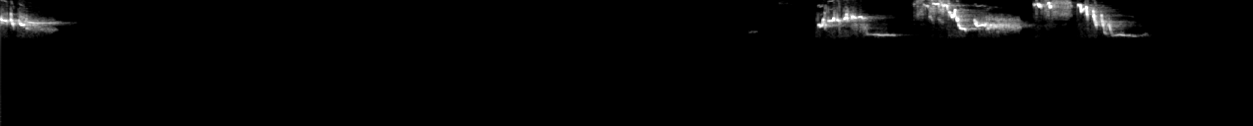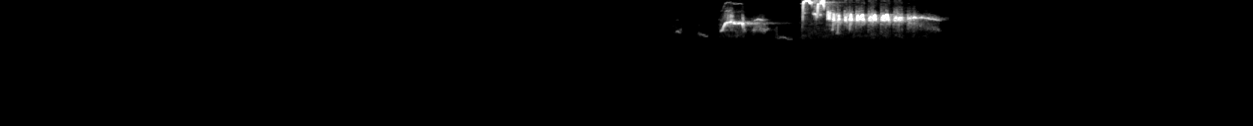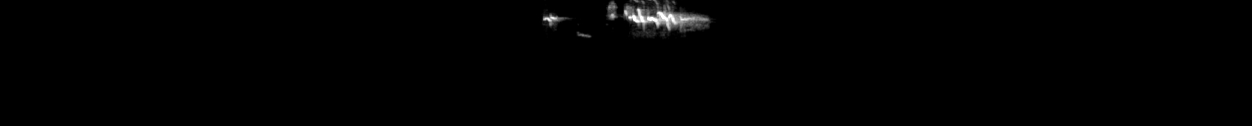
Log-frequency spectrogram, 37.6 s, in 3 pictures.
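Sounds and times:
European robin song: 0:00.0 - 0:00.8, 0:07.5 - 0:11.6, 0:19.2 - 0:22.1, 0:30.4 - 0:32.3.

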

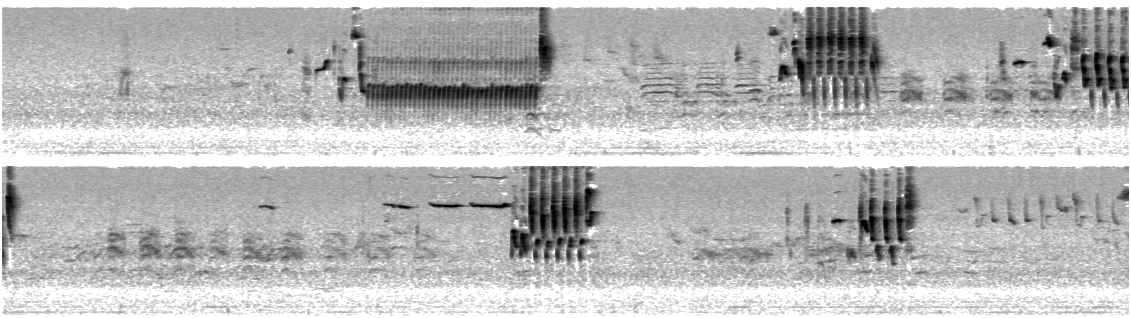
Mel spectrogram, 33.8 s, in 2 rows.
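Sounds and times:
common nightingale song: 0:01.2 - 0:33.8.

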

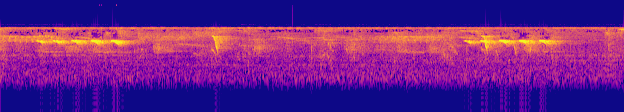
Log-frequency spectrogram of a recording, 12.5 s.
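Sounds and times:
bird calls: 0:00.0 - 0:11.3.

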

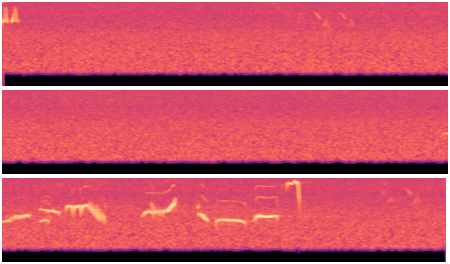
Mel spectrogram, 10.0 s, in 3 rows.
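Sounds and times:
common blackbird Turdus merula warbled whistles and squeaky notes: 0:06.7 - 0:08.9.

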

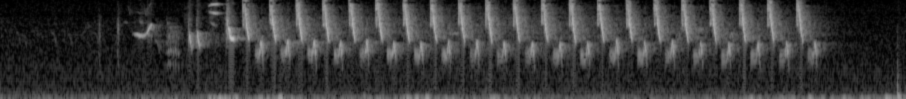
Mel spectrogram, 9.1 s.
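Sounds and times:
Common nightingale song: 0:00.0 - 0:08.5.

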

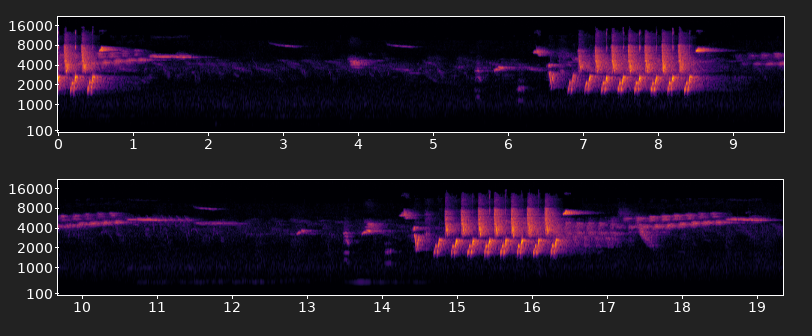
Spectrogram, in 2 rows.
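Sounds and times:
common nightingale singing: 0:00.0 - 0:19.3.

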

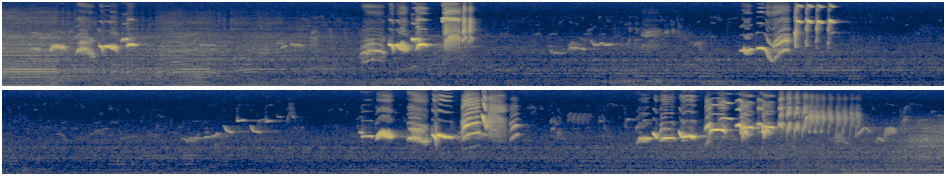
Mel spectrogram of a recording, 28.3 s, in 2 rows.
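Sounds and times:
common blackbird singing: 0:00.0 - 0:02.2, 0:04.0 - 0:07.2, 0:08.0 - 0:12.6, 0:19.4 - 0:27.8.

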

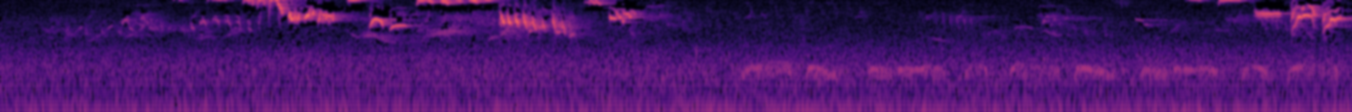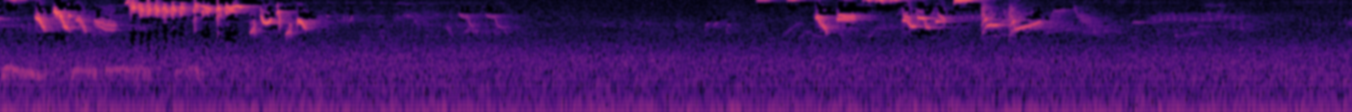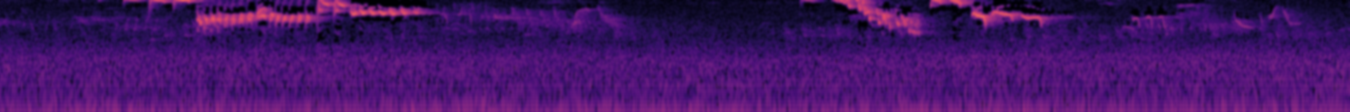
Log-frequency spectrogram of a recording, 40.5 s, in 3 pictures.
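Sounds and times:
European robin singing: 0:00.5 - 0:18.7, 0:20.6 - 0:26.1, 0:27.0 - 0:33.4, 0:34.9 - 0:40.5.

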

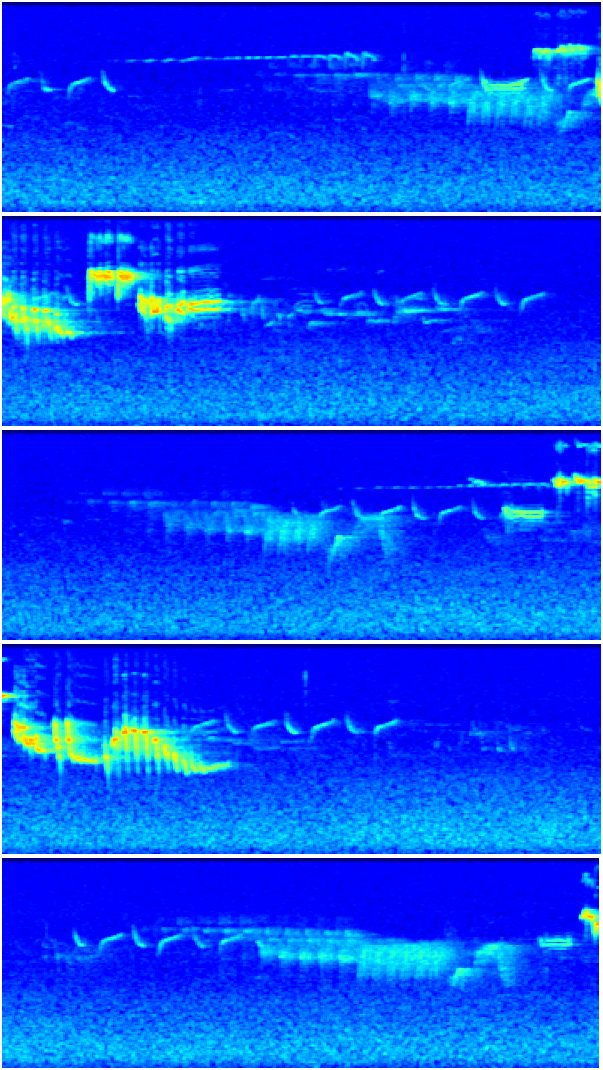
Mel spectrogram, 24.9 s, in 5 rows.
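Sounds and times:
European robin song: 0:00.1 - 0:09.6, 0:11.0 - 0:19.3, 0:20.4 - 0:24.9.

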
